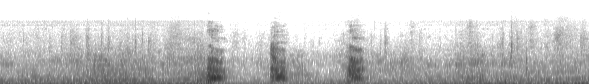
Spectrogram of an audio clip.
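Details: A pack of Basset Hounds hunts cherry tomatoes in their enrichment garden during cold weather; three short, sharp barks ring out about two-thirds of a second apart over a steady low background hum.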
